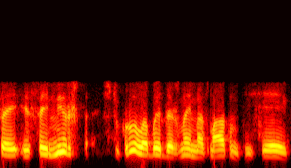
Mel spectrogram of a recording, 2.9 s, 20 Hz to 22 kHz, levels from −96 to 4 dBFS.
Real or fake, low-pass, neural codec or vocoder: real; 3.6 kHz; none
